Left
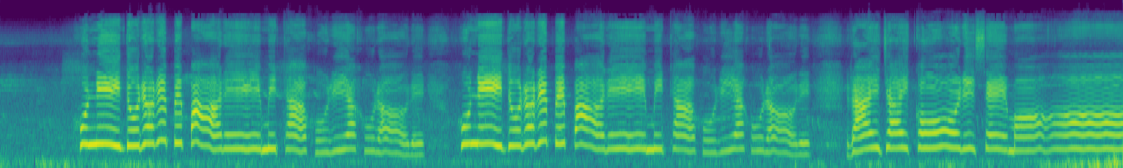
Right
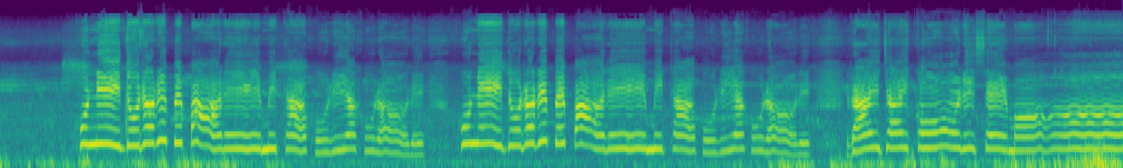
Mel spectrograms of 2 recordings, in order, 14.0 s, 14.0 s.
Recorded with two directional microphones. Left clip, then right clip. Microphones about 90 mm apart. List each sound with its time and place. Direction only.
0.9 s speech: 35° left (ahead or behind)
